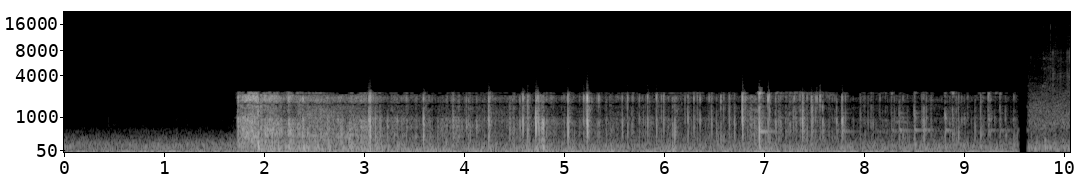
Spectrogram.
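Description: Ferro rod scraped against a ceramic striker, showering sparks onto dried cattail fluff that flares up with crackling. The sound starts suddenly about two seconds in, dull and muffled, with many sharp crackles through it, and cuts off just before the end.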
